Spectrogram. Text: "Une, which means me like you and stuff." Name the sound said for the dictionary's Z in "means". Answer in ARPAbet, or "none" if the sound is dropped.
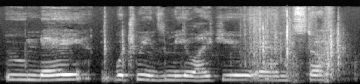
Z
